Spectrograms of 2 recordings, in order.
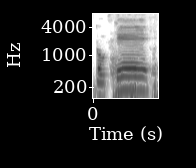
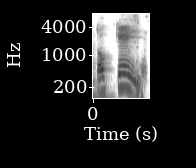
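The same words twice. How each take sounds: First: Toke with a long, slow "e"; slow teaching demo of the right form; correct pronunciation. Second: Tokei with a spelled-out "ei", said slowly; slow teaching demo of the wrong form; wrong pronunciation. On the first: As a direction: draw out the final "e" of "toke". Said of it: "tapi toke". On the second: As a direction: say "tokei" the wrong way, ei split apart. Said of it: "bukan tokei". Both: Shown as a demonstration.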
